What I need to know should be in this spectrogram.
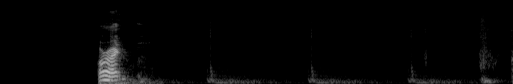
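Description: A game countdown beeps once a second.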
